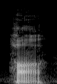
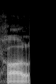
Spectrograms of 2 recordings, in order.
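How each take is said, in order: First: Final l dropped, said with a falling pitch. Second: Said plainly, with the final l.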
